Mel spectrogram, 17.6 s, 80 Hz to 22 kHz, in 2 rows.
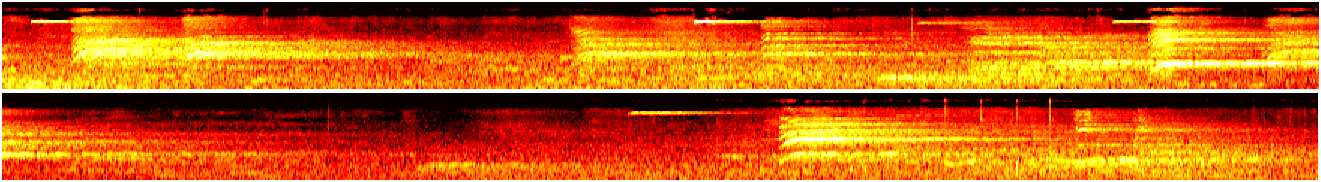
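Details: Captive belugas at Port of Nagoya Public Aquarium during a training session with every animal taking part, 16 November 2024; bursts of buzzy, harmonic squeals and nasal calls, a brief high thin whistle tone recurring, echoing hall.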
